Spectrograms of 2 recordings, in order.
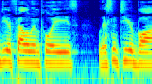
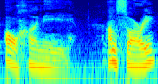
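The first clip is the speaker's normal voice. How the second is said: tender apology; 4 semitones lower, 7 dB quieter, slower than usual. Retold or imitated. Dad apologises to his daughter.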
